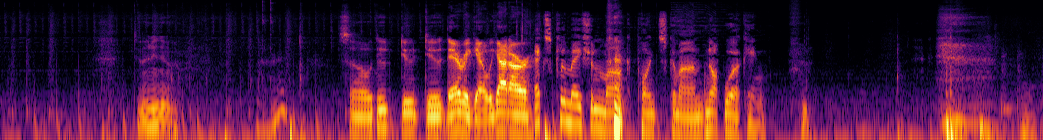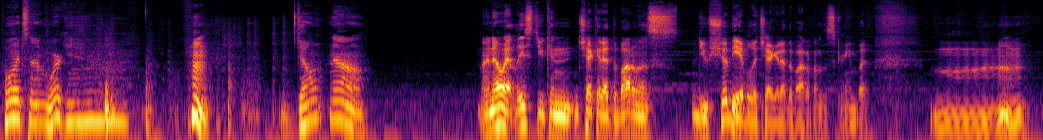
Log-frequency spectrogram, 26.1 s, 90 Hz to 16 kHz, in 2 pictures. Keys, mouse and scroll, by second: 3.3 click, 3.6 space, 9.6 space.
